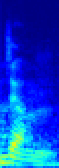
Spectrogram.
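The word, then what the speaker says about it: adjourn: इसको क्या बोलते हैं य डी क्या है साइलेंट होता है अपन एडजर्न एडजर्न बोलते हैं सही प्रंस होता है अजर्न ठीक है यहां पर डी क्या होता है साइलेंट अजम इन सब का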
